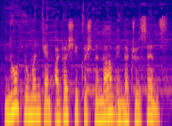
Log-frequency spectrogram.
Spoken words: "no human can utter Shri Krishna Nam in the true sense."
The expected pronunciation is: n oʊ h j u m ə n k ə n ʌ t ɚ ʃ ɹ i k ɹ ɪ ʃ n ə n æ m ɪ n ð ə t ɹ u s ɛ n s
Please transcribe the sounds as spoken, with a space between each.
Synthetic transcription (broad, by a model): n oʊ h j u m ə n k ə n ʌ t ɚ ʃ i k ɹ ɪ ʃ n ə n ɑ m ɪ n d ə t ɹ u s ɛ n s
